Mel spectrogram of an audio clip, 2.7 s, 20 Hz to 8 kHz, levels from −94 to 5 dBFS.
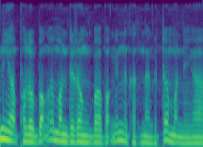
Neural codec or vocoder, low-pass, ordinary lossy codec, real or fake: none; 7.2 kHz; none; real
